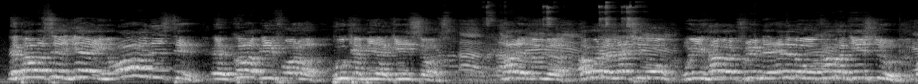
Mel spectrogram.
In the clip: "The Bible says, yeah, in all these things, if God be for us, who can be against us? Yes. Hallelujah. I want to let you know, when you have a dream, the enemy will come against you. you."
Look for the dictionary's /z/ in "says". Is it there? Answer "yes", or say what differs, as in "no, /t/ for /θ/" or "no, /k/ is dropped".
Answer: no, /z/ is dropped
